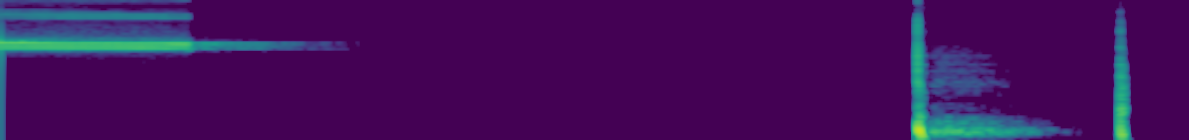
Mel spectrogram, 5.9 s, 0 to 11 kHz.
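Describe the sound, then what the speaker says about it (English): A referee's whistle in the eFootball 2026 football video game gives a single steady high blast lasting about a second, then fades into silence, followed later by two short sharp knocks. "Referee looks at his watch and blows his whistle."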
